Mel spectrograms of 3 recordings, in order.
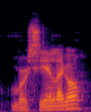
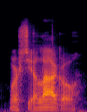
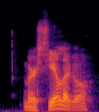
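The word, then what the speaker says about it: Murciélago: like like over a by default if there's no accent you accent the second to last syllable so if that the accent above the e wasn't there you would accent the LA syllable Murcielago but that's not how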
